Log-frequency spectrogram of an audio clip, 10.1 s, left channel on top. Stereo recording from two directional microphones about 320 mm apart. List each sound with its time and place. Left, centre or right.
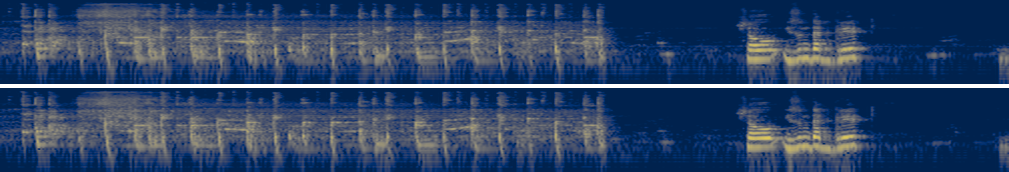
0.0 s music: centre
7.3 s a woman's voice: right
